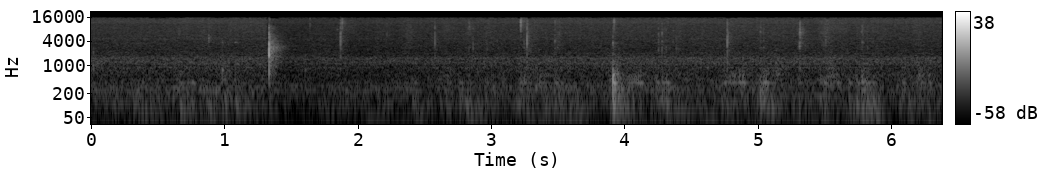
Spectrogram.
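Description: Small screwdriver turning a tiny screw into black plastic model-kit suspension parts: quiet handling with scattered light clicks, two sharper clicks about a second and a half in and about four seconds in.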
